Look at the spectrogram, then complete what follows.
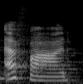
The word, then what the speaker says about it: ephod: linen ephod I think when mama Leslie told me last night the e is silent wearing a linen ephod David was dancing before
